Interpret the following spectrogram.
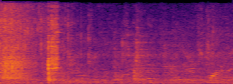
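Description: Professional kitchen clatter: a sharp clink of dishes or cutlery about half a second in, over a low hiss of cooking.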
